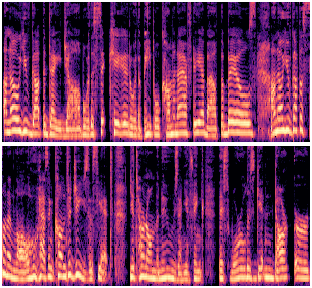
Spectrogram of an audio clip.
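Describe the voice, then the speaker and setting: A woman voicing a folksy, charismatic male megachurch preacher, preaching with drawn-out words and dramatic pauses. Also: mid-range voice, no echo, natural voice. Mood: rousing. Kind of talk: audiobook character voice.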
